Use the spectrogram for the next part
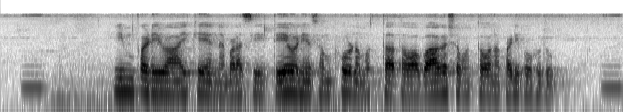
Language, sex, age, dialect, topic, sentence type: Kannada, female, 18-24, Coastal/Dakshin, banking, statement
